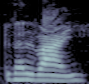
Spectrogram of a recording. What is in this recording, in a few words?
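"galbai", Teotitlán del Valle Zapotec; life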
